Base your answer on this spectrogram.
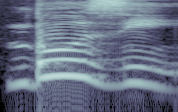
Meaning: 1. goat 2. coconut grinder
- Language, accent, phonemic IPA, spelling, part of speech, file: Swahili, Kenya, /ˈᵐbu.zi/, mbuzi, noun, Sw-ke-mbuzi.flac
